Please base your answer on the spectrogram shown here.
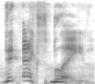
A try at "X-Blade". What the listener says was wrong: It still sounds like you're saying Keyblade.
